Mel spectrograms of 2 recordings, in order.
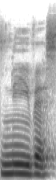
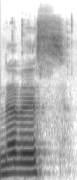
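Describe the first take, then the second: First: The first vowel is a long e. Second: The first vowel is a short e.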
